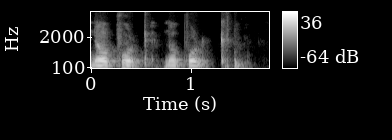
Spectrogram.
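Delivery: slow put-on Arabic accent, words spaced out. Imitating Jake refusing pork: Arabic accent imitating Jake. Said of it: "he has an Arabic accent".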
